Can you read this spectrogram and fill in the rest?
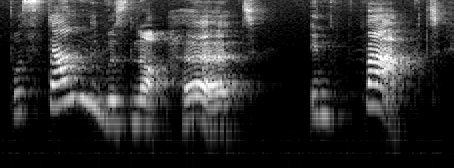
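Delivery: usual speaking voice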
